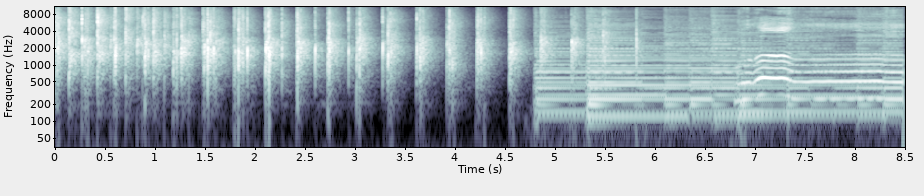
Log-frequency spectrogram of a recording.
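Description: An audience claps in a steady, even rhythm for about five seconds, sharp and fairly loud, before sustained music with held tones begins and carries on to the end.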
